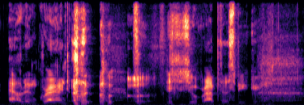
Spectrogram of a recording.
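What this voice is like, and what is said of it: Coughing, raspy monster voice. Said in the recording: “the raptor sounds like, you'd think it would hiss a lot, but it doesn't. It actually coughs quite a bit. It sounds more like General Grievous than anything.”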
